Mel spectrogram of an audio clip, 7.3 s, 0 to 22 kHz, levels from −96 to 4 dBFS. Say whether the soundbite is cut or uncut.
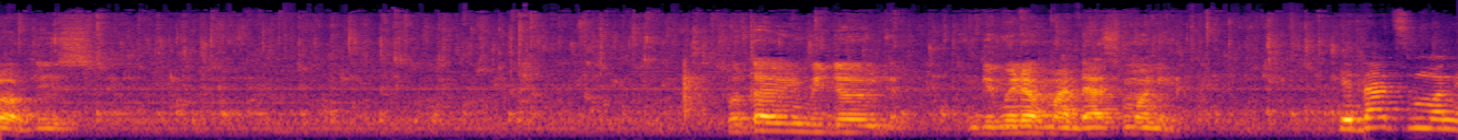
uncut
